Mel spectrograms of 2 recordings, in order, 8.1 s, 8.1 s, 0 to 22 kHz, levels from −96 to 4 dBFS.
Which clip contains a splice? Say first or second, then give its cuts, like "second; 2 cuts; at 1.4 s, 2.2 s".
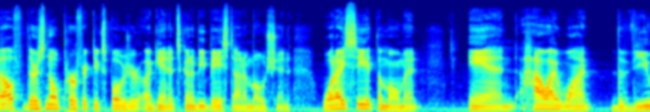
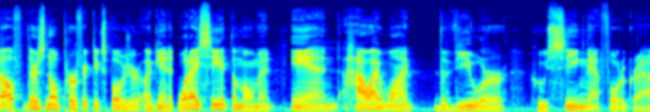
second; 2 cuts; at 2.1 s, 3.5 s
